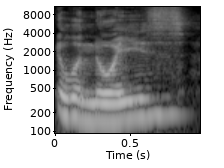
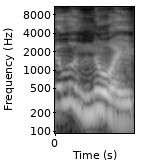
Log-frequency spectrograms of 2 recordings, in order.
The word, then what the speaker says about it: Illinois: If we just stop here for a moment to say that I actually rhyme boys with Illinois. Nobody pronounces it Illinois. It's Illinois, but poetic license.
